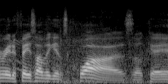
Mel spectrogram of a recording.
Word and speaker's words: Kwaaaaz: It's father-son bonding, getting ready to face off against Kwaaaaz, okay? And I say it exactly how it's spelled.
